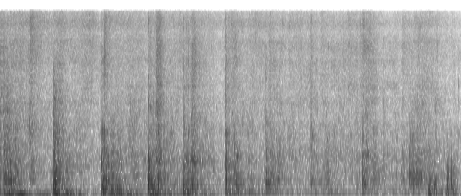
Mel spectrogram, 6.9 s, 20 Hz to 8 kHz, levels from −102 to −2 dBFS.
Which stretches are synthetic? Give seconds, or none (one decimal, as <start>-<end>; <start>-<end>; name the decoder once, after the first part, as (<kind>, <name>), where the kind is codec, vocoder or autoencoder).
1.2-6.9 (codec, HILCodec)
